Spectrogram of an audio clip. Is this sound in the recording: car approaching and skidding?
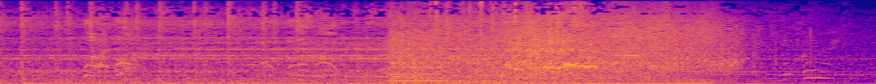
yes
